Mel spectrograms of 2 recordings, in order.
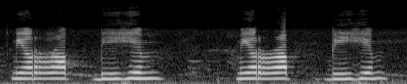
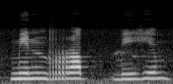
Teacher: Nggak usah kita baca lagi huruf nun ini, kita hilangkan dalam pikiran kita. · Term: idgham kamil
